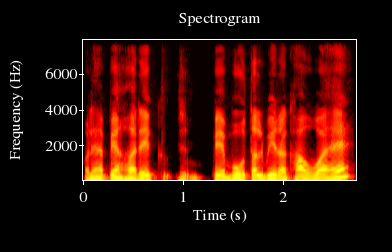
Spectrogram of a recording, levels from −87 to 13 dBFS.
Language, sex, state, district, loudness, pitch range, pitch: Hindi, male, Jharkhand, Garhwa, -14 LUFS, 145-180 Hz, 155 Hz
